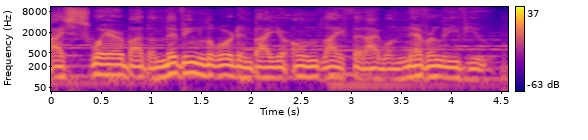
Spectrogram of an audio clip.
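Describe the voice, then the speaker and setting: A man's voice: sits low, steady tone, normal speed, over music, natural voice. An actor playing a devoted, earnest male disciple of a prophet in a dramatized audio Bible, with a resolute delivery. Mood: resolute, loyal.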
